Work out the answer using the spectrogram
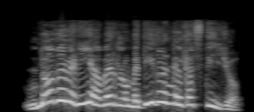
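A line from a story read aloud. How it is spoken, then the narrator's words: Teacher shouting. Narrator (Spanish): gritó la profesora McGonagall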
